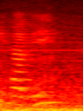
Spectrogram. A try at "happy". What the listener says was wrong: Happy. Remember, P, not ba ba ba, ba ba ba. Happy. Happy.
